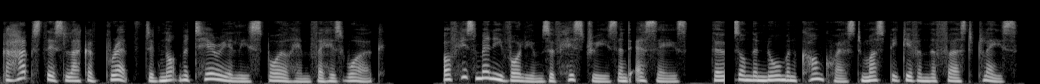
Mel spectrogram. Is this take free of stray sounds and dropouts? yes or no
no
